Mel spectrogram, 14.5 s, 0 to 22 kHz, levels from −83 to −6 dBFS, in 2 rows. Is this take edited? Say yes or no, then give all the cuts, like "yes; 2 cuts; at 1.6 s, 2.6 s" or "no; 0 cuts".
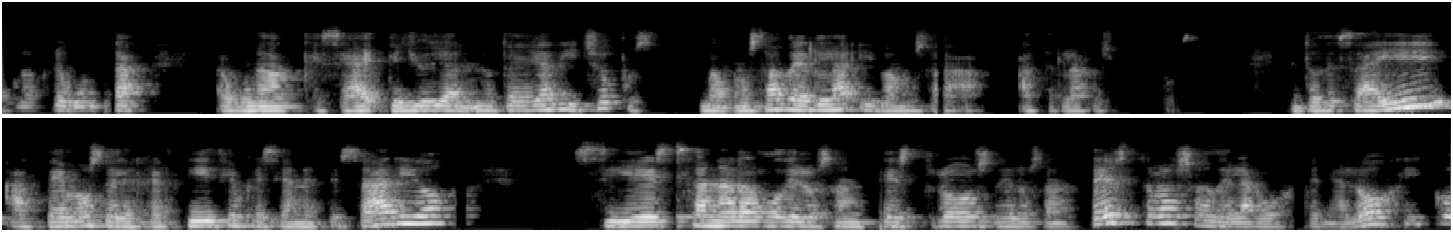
yes; 1 cut; at 6.3 s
